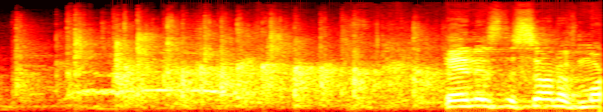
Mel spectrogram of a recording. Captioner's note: audience applauding and cheering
